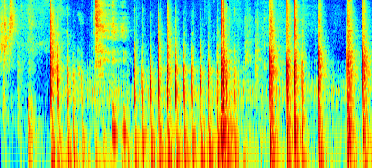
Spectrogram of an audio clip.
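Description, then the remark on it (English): Rapid knocking on wood, picked up by a microphone, in quick bursts: a dense rattling series of sharp taps like a woodpecker, followed by a few louder separate knocks, with people talking over it. “knock on that wood, all right?”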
